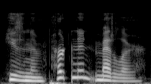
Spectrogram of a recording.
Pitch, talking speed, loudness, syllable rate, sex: 205 Hz, 160 wpm, -16 LUFS, 5.7 syllables/s, female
